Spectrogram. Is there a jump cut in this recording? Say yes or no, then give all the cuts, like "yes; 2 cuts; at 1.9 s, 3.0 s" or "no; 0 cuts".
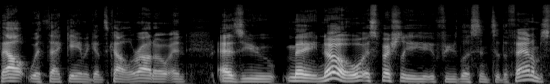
no; 0 cuts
